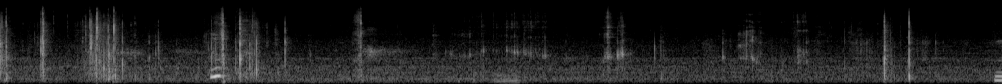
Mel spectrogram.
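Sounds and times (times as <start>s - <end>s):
person chewing popcorn: 4.4s - 9.5s.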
